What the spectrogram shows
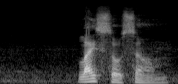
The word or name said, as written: lysosome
